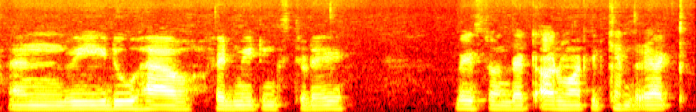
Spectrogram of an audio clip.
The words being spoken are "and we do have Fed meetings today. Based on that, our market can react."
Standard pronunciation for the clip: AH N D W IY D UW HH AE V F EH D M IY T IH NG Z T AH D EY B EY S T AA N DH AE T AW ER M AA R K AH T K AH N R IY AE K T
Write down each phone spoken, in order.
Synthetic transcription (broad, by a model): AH N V IY D UW HH AE V F EH D M IY T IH NG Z T AH D EY B EY S T AA N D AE T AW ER M AA R K AH T K AH N R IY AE K T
